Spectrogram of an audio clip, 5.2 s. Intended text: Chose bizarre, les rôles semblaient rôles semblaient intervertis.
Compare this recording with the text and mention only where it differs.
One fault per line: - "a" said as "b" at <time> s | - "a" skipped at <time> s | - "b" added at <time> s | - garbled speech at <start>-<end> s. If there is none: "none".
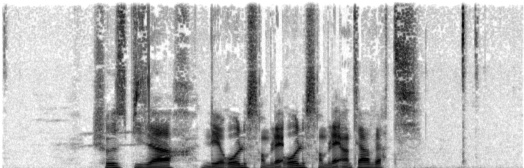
none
